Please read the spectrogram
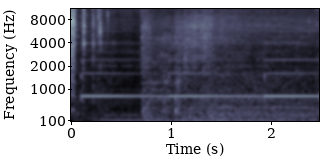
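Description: Mercury Cougar's 2.5L V6 starting up: a noisy burst about two thirds of a second in, then a low engine rumble that builds and settles into running. A steady high electronic tone sounds throughout.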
